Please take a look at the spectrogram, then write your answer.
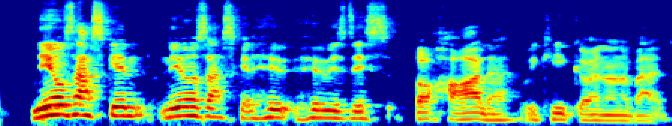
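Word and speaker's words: Bogarde: Yeah, it's Rich is just trying to do the Dutch pronunciation of Bogard. There we go. Basically, yes. So Bahada. We were told it was this on the chat. Lots of the chat told us it was not Bogard.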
